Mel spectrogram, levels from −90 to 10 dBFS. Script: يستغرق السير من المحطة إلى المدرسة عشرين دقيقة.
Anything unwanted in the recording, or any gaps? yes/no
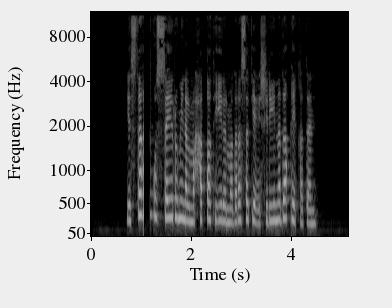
yes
